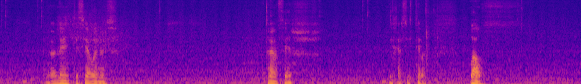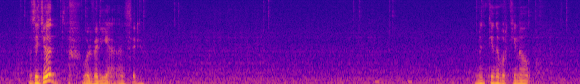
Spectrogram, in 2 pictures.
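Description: A young man talks calmly into a close microphone, in short bursts.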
